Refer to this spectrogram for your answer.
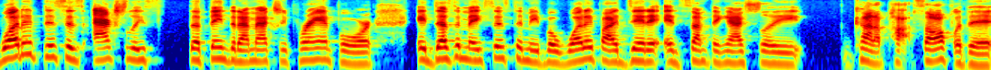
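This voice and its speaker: A woman's ordinary speaking voice, medium in pitch with ordinary pitch variation, at a fairly quick pace, dry and close with no echo on a very clean recording with a silent background. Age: 40s. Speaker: marketing consultant and entrepreneur. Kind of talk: casual interview. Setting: recorded video podcast streamed live.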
